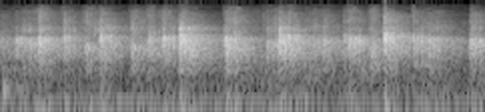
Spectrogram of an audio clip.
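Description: An audience applauds the Lord steadily, many hands clapping at once in a dense, sustained burst with faint pulses in the rhythm. No one speaks over it.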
